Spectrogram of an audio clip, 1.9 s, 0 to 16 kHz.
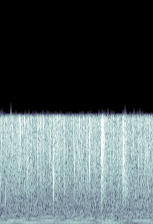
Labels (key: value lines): label: biophony, midshipman
recorder: SoundTrap 500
